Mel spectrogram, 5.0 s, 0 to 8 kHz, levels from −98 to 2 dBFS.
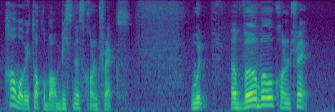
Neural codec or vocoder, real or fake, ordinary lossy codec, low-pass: none; real; none; none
